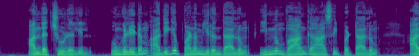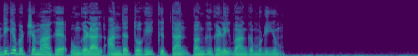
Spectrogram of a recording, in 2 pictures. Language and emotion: Tamil, neutral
